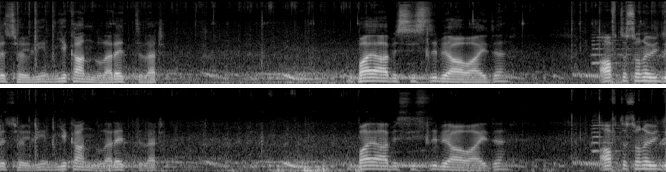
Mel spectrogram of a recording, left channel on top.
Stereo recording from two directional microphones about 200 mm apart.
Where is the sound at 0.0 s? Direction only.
20° left (ahead or behind).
